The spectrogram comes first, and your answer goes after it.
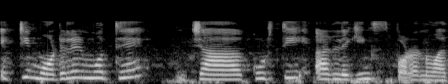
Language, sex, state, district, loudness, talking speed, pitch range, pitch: Bengali, female, West Bengal, Malda, -17 LUFS, 135 wpm, 225-300 Hz, 265 Hz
